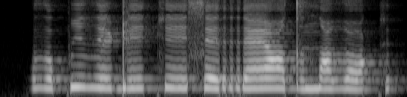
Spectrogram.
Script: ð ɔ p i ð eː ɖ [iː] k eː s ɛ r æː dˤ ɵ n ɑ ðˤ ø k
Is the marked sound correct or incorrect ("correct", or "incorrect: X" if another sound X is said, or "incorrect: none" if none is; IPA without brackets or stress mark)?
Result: incorrect: eː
